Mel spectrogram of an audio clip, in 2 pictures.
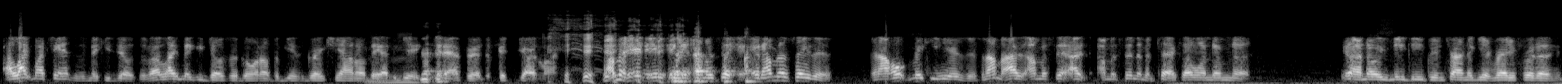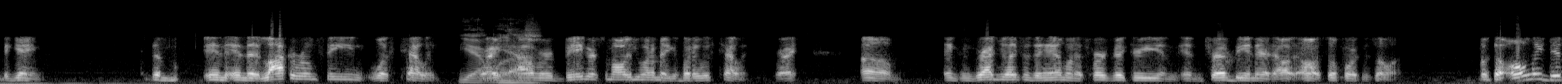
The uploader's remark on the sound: joins over the phone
